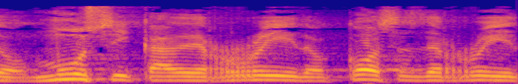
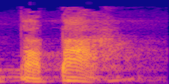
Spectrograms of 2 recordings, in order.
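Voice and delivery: put-on child's word; 5 semitones lower, 5 dB quieter than usual.

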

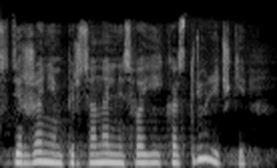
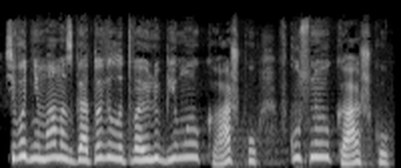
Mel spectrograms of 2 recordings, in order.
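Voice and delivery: put-on baby talk; 6 semitones higher, 4 dB louder than usual. Mother cooing to son about porridge, higher sing-song. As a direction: coo at him like a toddler.

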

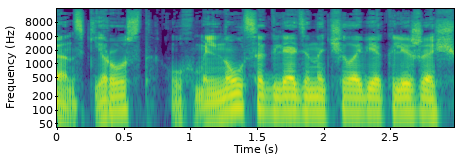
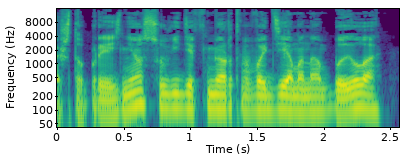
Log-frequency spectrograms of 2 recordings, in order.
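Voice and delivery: ordinary delivery, nothing marked

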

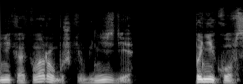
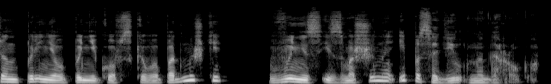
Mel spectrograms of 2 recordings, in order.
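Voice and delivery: ordinary delivery, nothing marked

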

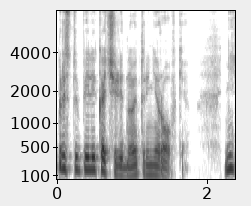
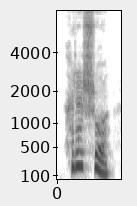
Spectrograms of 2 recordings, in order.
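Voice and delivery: soft, higher, meek reply; subdued; 8 semitones higher, 5 dB quieter than usual. A narrator's reading. Woman yielding after his rebuke, soft and subdued. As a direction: give in quietly.

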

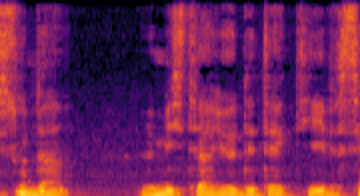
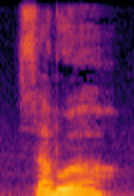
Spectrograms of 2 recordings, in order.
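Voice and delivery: sneering defiance; 5 semitones higher than usual. A narrator's reading. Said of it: "ricana Bobby Staff".

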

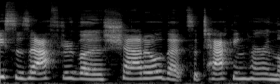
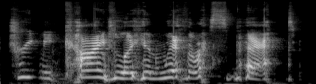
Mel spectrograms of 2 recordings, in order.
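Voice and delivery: mock outrage; 3 semitones higher, 7 dB louder than usual. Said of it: "Daphne is mad beyond belief".

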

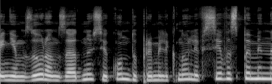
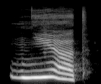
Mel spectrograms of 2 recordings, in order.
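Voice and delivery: high, loud heartbroken scream; anguished scream; 7 semitones higher, 10 dB louder than usual. Acted. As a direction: scream it with everything. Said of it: "надрывно закричала я".

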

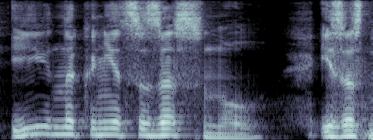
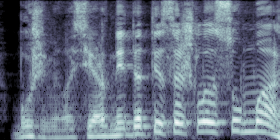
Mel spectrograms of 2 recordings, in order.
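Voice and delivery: a rising shout, much higher and louder; horrified shout; 6 semitones higher, 8 dB louder than usual. A narrator's reading. Husband shouts in horror at his wife's idea. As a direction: cry out in horror at her madness. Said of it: "закричал он".

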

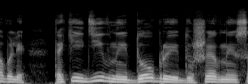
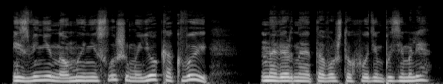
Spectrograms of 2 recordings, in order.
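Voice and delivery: put-on higher, eager young voice; curious boy; 10 semitones higher than usual. A narrator's reading. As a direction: ask like a wondering child. Boy speaking in story.

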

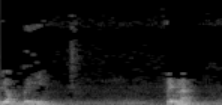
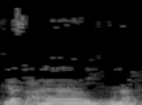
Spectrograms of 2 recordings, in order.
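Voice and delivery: slow model word; much slower than usual. Shown as a demonstration. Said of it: "نقول هم".

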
